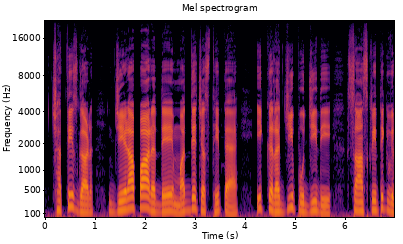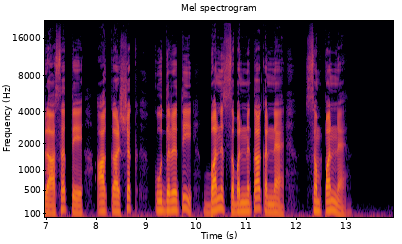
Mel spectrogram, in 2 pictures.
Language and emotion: Dogri, neutral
